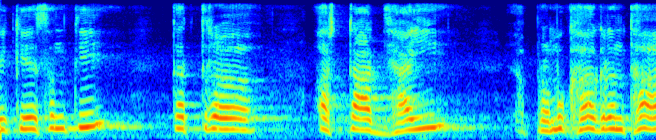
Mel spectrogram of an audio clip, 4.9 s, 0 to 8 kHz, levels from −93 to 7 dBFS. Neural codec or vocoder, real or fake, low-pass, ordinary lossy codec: vocoder, 44.1 kHz, 128 mel bands every 512 samples, BigVGAN v2; fake; 7.2 kHz; none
